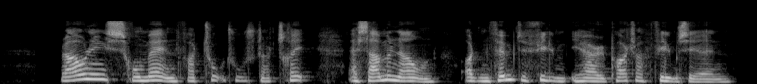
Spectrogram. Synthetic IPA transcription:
ʁɑ̈ʊleŋsʁo̝mɛ̰ːnfʁɑ̈t͡sʰo̝̰ːt͡sʰṵːsn̩ɒ̽t͡sʰʁɛ̰ːæɐsɑ̈mənɑ̈ʊ̰n | ʔɒ̽d̥enfemd̥əfil̰miɦæʁipʰɒ̽t͡sʰɐfil̰mse̝ɐ̰jən

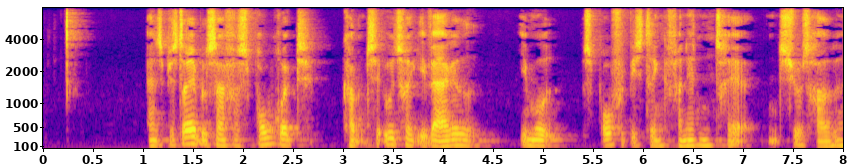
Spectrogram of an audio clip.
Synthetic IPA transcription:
hænsb̥e̝sd̥ʁɛ̰ːb̥l̩sɐfɑsb̥ʁɔʊʁœɡ̥̚d̥ | kʰɒ̽m̰t͡sʰe̝lʔuð̞ˠt͡sʰʁœɡ̥iʋæɐɡ̥ð̞̩ˠ | imo̝ð̞̰ˠ | sb̥ʁɔʊ̰fɒ̽b̥isd̥ʁeŋfʁɑ̈ne̝d̥n̩t͡sʰʁɛsyːɐt͡sʰʁɑ̈ð̞ˠʋə

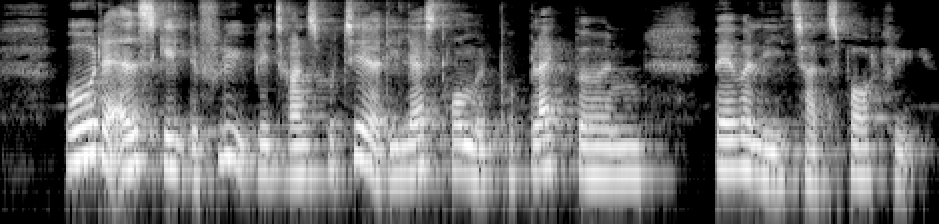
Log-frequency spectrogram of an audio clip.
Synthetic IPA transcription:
ɔ̽ːd̥əæð̞ˠsɡ̥e̝l̰d̥əfly̰ːb̥le̝t͡sʰʁɑ̈nsb̥ɒt͡sʰe̝̰ːɐð̩ˠilæsd̥ʁɔ̽m̰ð̩ˠpʰɒ̽b̥læɡ̥̚b̥œnn̩b̥ɛʋɐlit͡sʰʁɑ̈nsb̥ɒːd̥fly̰ː

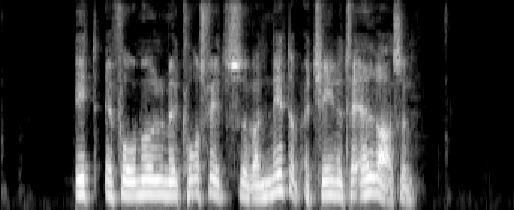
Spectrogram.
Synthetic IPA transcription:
e̝d̥æfɒːmɔ̰̽ːl̩meðˠkʰɒsfed̥səʋɑ̈ned̥ɒ̽b̥æt͡ɕʰeːnət͡sʰe̝lʔæð̞ˠʋɑ̰̈ːsən

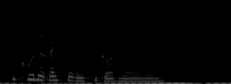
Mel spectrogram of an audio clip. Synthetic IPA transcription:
d̥e̝kʰuɾeʁɛɡ̥̚d̥iʁɛɡ̥̚d̥iɡ̥ɒ̽d̥ʋæːɐjo

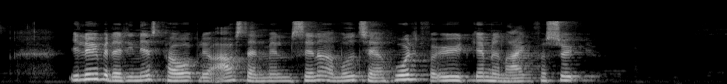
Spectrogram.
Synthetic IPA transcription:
ilø̰ːb̥ð̩ˠæd̥inesd̥ə̥pʰɑ̈ɔ̰ːb̥le̝ʊʔɑ̈ʊsd̥æn̰mel̰m̩senɐːmo̝ð̞ˠt͡sʰɛːɐho̝ɐdid̥fɒ̽ø̰ːɪd̥ˠɡ̥en̰n̩e̝nʁɑ̈ɡ̥əfɒ̽sø̰ɪ

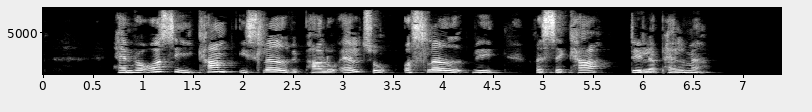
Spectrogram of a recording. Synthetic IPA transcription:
hænʋɑ̈ɒ̽səikʰɑm̰b̥islɛ̰ːð̩ˠʋe̝pʰɑ̈lo̝ʔælt͡sʰo̝ɒ̽slɛ̰ːð̩ˠʋe̝ | ʁesekʰɑ | d̥elæpʰælmæ

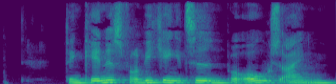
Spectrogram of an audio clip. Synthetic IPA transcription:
d̥enkʰenəsfʁɑ̈ʋikʰe̝ŋət͡sʰið̞̰ˠn̩pʰɒ̽ʔɒːhusɑ̰̈ɪ̰ŋn̩

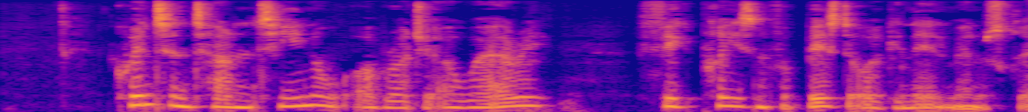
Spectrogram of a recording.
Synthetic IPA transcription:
kʰwe̝nsʰɔnt͡sʰɑlænt͡sʰiːno̝ʔɒ̽ʁɒ̽ɕɐʔææʁi | fe̝ɡ̥̚pʰʁḭːsn̩fɒ̽b̥esd̥əɒiɡ̥inɛ̰ːlmænusɡ̥ʁi̥

